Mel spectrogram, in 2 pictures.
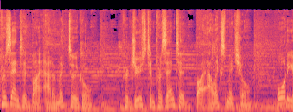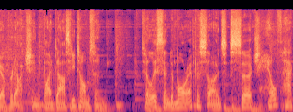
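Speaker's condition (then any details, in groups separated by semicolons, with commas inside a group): No condition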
